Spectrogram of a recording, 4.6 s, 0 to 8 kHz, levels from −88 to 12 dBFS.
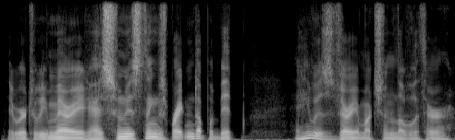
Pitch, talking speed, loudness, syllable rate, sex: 95 Hz, 290 wpm, -19 LUFS, 7.1 syllables/s, male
